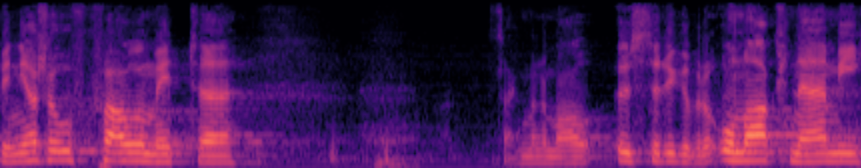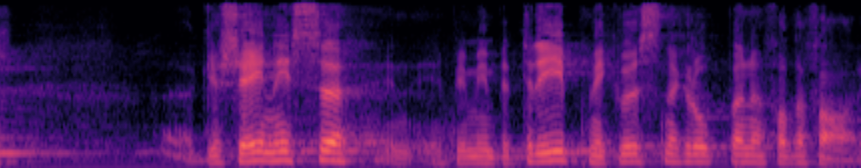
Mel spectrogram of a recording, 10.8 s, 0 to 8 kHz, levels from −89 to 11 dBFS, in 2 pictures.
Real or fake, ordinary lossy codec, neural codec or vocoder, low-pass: real; none; none; 7.2 kHz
